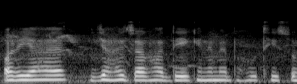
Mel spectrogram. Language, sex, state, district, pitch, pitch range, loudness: Hindi, female, Madhya Pradesh, Katni, 195 Hz, 190-205 Hz, -16 LUFS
